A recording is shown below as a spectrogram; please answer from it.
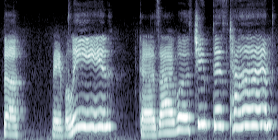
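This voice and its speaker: Lively, chatty young woman vlogger. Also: very high voice, takes it slowly. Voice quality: loud voice. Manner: chatty, rambling, self-deprecating, talks to viewers while working. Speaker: makeup vlogger. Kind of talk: chatty makeup tutorial. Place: her bedroom at home.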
